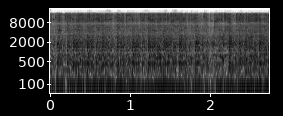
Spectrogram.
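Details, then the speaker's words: Deep, loud idle with a loose buzzing rattle riding on the exhaust note, heard from under the car; internals of the steel oval Summit Racing Turbo mufflers have come apart inside. "internal mufflers come apart inside they are warranting them for me but i wanted to share them because this is the issue i'm having"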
